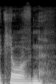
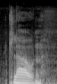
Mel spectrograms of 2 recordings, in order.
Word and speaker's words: Klovn: Kla, eh, klovn. Klon. Clown. Clown. Ja, inte jättebra på danska kanske. Klon. Clown. Fast K med K och enkel V.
